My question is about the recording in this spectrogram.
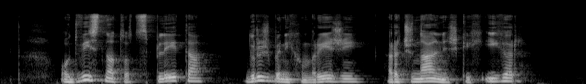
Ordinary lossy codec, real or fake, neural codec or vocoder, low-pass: none; real; none; 10.8 kHz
